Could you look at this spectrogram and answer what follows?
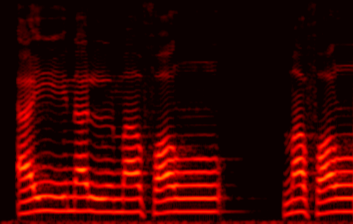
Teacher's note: را کے اوپر تشدید ہے، یہاں پر آواز را کی آواز ہم تھوڑی سی دیر کے لیے جاری رکھیں گے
